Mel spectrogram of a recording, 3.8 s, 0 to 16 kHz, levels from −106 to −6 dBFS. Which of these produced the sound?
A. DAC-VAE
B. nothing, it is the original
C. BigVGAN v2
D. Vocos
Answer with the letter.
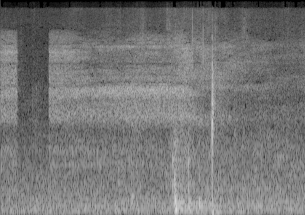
B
